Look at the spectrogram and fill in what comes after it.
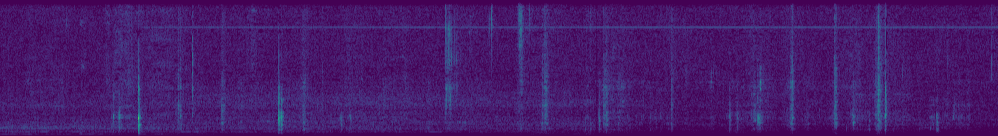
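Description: Close-miked mouth sounds of a person chewing a large sushi roll with mouth closed: soft, irregular wet clicks and smacks, the loudest two about a second and a half and about three seconds in.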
